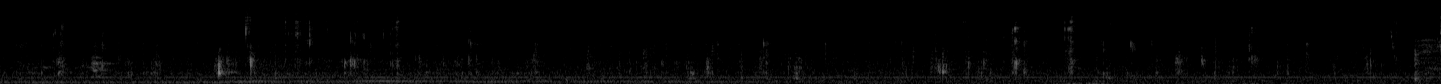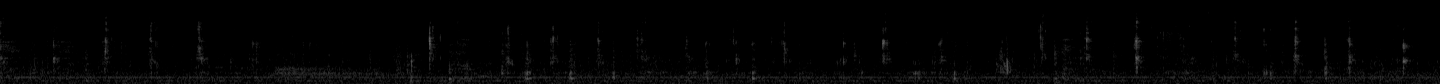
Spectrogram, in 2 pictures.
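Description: Eating sounds from a person eating rice and jengkol stew by hand: many faint, sharp mouth clicks and wet chewing smacks at irregular intervals, over a faint steady hum.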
